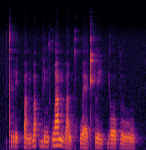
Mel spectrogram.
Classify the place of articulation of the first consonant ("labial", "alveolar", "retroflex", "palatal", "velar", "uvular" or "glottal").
alveolar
